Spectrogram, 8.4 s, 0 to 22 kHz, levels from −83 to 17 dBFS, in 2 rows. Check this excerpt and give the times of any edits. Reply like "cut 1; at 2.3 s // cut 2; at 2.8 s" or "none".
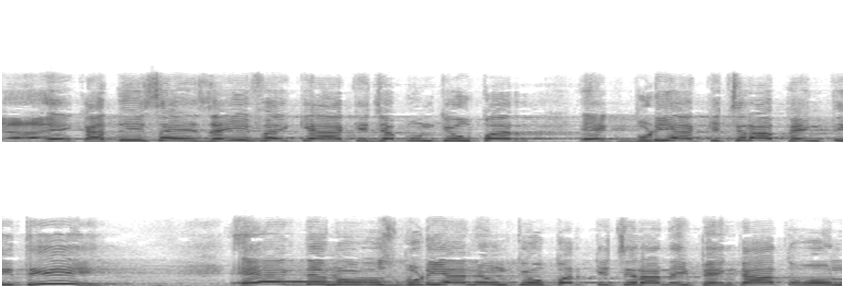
none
